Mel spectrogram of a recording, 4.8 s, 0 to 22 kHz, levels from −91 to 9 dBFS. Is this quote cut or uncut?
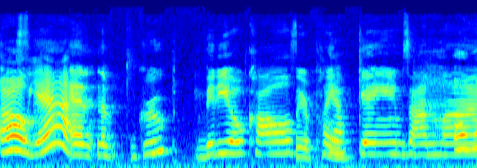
cut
